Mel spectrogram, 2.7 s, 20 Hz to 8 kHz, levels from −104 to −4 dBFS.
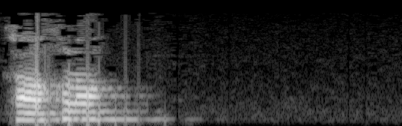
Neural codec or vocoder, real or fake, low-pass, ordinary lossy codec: none; real; 7.2 kHz; MP3, 24 kbps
